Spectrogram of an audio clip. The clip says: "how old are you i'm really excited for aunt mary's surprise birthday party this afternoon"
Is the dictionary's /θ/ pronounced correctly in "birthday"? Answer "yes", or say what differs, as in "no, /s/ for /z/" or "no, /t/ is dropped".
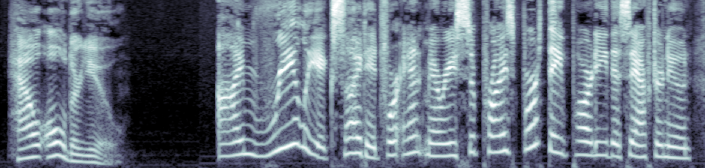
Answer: yes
